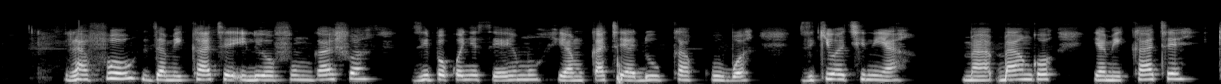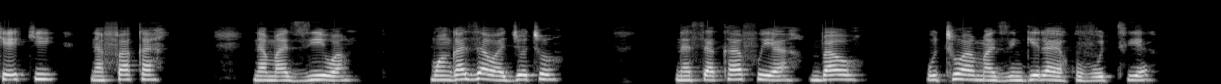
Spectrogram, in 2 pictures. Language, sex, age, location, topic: Swahili, female, 18-24, Nairobi, finance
